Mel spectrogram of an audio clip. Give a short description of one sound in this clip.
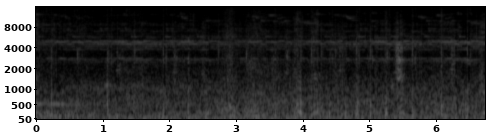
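Quick footsteps patter across rocky ground.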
